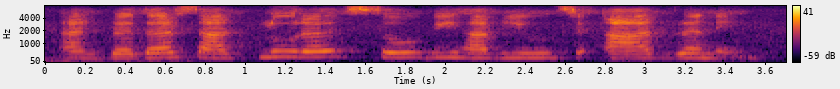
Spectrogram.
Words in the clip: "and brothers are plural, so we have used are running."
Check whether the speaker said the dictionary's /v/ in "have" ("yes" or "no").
yes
